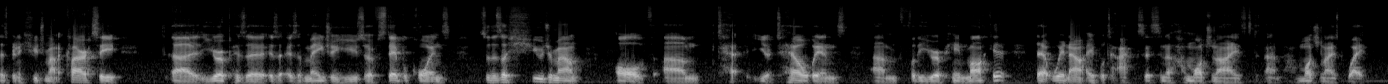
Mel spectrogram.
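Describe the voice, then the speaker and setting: Talking at a fairly quick clip, a man speaks with a British accent. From UK. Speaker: tech company founder and CEO. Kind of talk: interview. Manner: halting, many fillers.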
